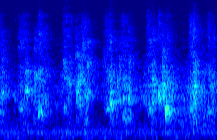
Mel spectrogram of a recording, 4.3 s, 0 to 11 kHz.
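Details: Labrador Retriever puppies, seven newborns with mother Belle, born May 24, 2021, on a live puppy cam; soft nasal whines and squeaks come in separate pulses about every second, with faint low hum beneath.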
